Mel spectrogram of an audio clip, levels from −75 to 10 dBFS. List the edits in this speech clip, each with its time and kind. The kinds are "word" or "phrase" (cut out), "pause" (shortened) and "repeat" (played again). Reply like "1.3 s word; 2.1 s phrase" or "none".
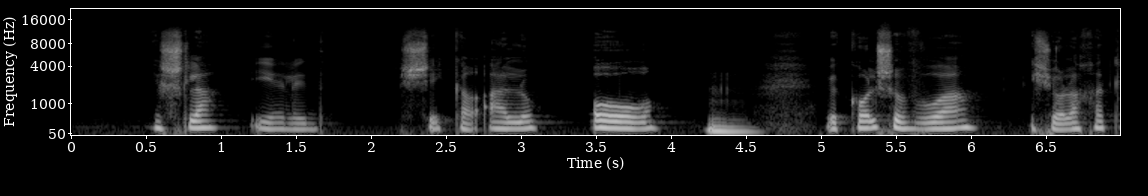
none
